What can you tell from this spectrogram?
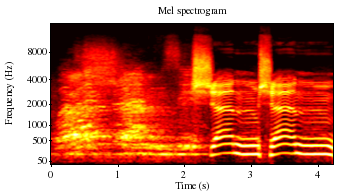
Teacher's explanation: মিম তাওয়াসসুত বাইনিয়া, আওয়াজ সামান্য জারি। আল জারায়ানুল জুজই লিস-সাউত, আওয়াজ সামান্য কি থাকবে, জারি থাকবে।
